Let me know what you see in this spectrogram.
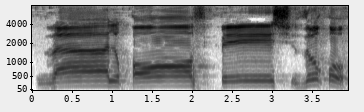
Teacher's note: ज़ाल क़ाफ पेश ज़ुक़, क्योंकि ये क़ाफ मोटा है। दूसरी बात ये है, ये क़ाफ कलकल का हरूफ है, इस पर झटका लगाएंगे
